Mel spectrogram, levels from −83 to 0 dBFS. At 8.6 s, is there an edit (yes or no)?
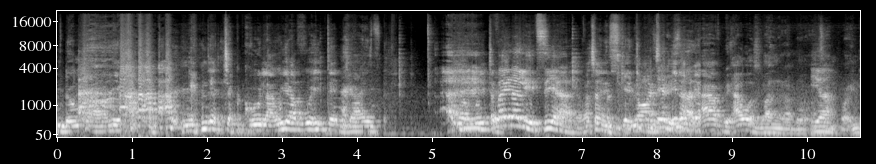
yes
